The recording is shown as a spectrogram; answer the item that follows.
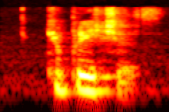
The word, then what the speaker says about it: capricious: now version of capricious capricious ok that sounded so fast capricious they you shouldn't you shouldn't sound like please she is or capricious okay capricious capricious now let's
